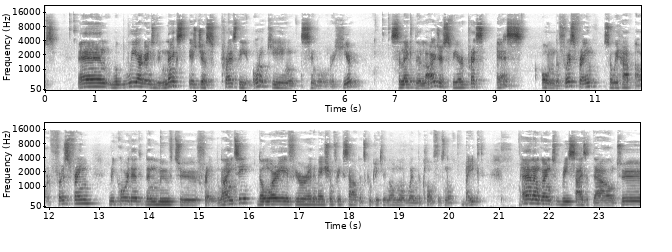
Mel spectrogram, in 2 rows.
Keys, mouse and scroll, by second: 0.4 middle click, 0.4 click, 3.1 click, 6.2 right click, 8.7 s, 13.8 click, 20.9 s.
